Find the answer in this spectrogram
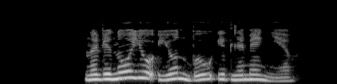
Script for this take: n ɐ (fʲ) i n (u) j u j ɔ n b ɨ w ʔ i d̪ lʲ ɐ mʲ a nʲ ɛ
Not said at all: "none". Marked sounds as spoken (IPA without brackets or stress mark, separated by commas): vʲ, ɔ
